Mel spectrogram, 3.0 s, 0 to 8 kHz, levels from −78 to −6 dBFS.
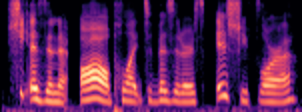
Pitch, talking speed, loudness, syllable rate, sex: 220 Hz, 200 wpm, -18 LUFS, 5.5 syllables/s, female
